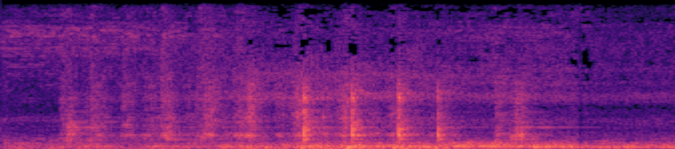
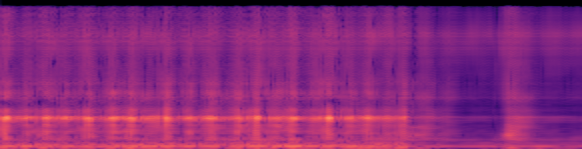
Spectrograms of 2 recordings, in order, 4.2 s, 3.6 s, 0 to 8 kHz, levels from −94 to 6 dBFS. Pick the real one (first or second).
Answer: first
